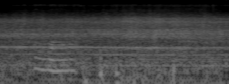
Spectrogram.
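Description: A moving vehicle's engine running steadily, with a thin steady whine.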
